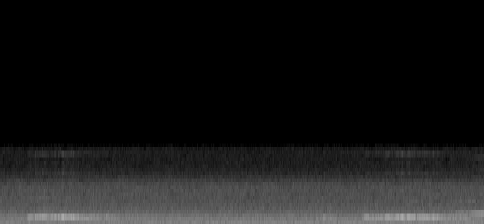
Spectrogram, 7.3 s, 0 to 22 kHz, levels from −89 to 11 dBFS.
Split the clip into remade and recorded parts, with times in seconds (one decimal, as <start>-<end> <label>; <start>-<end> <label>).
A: 0.0-3.3 recorded; 3.3-4.2 remade; 4.2-7.3 recorded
